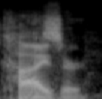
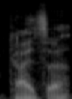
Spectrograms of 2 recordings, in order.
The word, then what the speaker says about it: Caesar: but most likely Latin, like the AE is pronounced I in Roman Latin. So Right. it'd be Eyes, and the C is probably hard. So it's Kaiser. Kaiser.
